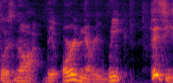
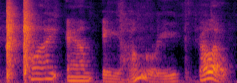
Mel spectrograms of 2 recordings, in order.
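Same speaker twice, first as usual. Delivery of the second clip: menacing fox; 4 semitones higher, 7 dB louder than usual. A narrator's reading. Fox threatens the rat.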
